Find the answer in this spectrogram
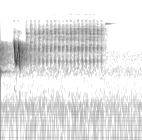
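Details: Common nightingale (Luscinia megarhynchos) giving a short song phrase: a few loud sharp notes, then a rapid buzzy rattle of evenly repeated pulses lasting about a second before stopping abruptly; no other sounds.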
